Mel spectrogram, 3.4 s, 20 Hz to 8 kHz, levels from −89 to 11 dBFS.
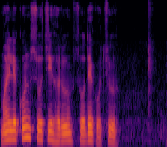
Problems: none marked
